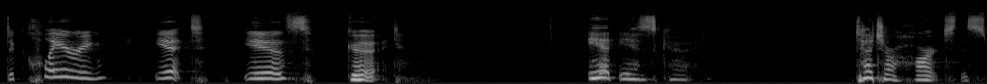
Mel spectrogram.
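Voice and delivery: real, emotional prayer with emphatic pauses; tearful prayer. Real, not acted. Woman opening a session before the Father, tearful prayer. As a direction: pray through tears, drawing out the key words. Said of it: "excuse the tears".

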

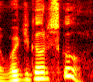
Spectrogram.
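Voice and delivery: low, soft doubting question; a churchgoer doubting the preacher, low and soft; skeptical questioner. Retold or imitated. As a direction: ask it with quiet suspicion. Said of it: "And they go".

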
